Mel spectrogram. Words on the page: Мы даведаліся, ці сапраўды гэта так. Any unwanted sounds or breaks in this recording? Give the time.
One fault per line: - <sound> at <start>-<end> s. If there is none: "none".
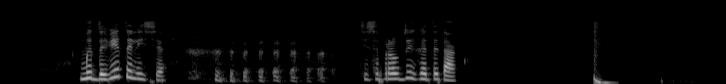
- laugh at 1.8-3.4 s
- thud at 5.9-6.2 s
